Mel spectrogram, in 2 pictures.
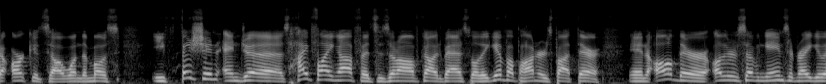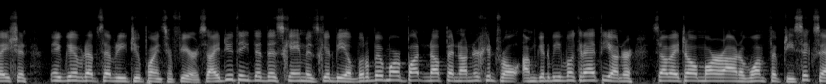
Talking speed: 260 wpm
